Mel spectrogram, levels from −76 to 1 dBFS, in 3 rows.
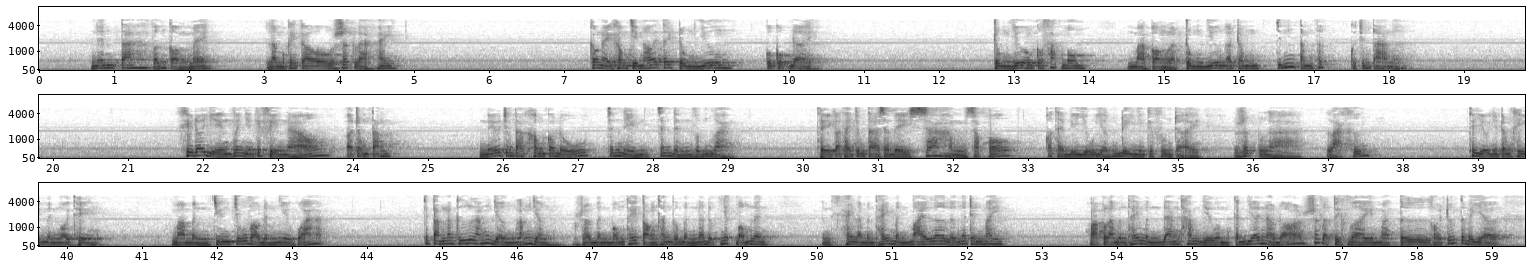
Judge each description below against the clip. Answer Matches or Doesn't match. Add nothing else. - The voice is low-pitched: Matches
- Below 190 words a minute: Matches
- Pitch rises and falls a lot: Doesn't match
